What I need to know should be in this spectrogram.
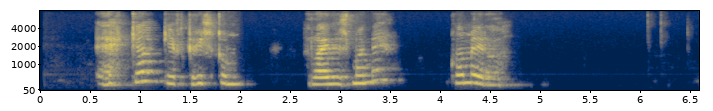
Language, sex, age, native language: Icelandic, female, 70-79, Icelandic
